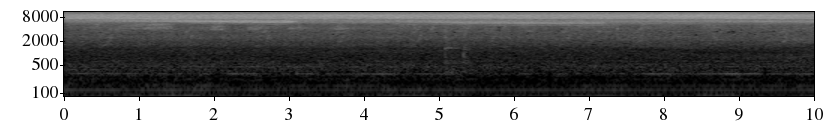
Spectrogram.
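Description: Steady, high-pitched outdoor drone of an insect chorus, unchanging throughout.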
